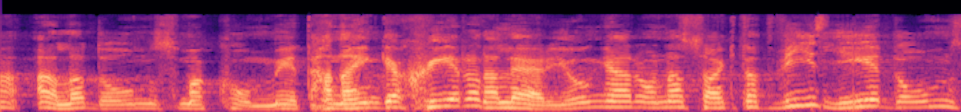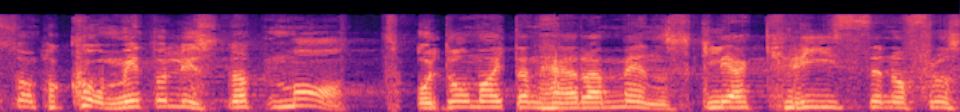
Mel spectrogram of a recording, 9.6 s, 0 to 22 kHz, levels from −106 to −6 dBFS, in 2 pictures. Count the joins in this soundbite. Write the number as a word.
six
